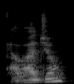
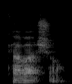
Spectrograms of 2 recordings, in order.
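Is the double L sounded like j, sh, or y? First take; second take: j; sh. First: The double L sounds like a j. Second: The double L sounds like sh. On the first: This is how it is said in parts of South America. "In parts of South America, it's a j" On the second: This is how it is said in Buenos Aires and Uruguay. "in Buenos Aires... it's a sh"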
